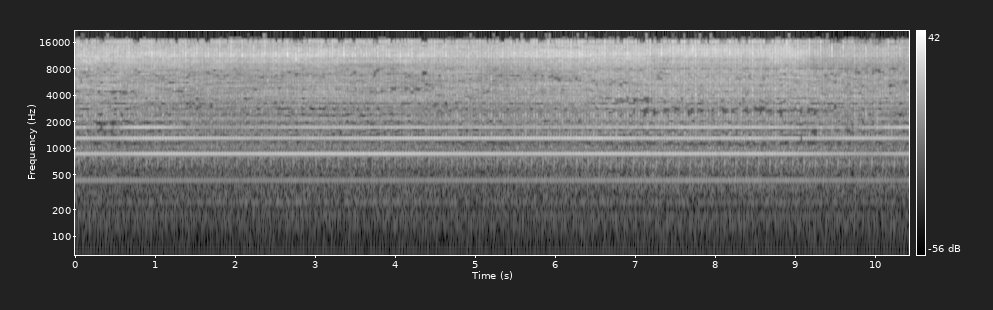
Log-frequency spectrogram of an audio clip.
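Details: Renault 1.5 dCi diesel at idle: steady idle with a constant high whistle-like tone riding on top that does not change; abnormal engine noise at idle, cause unclear.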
